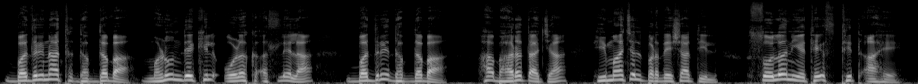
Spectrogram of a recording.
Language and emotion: Marathi, neutral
